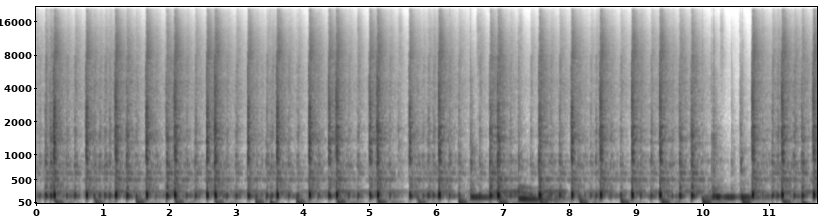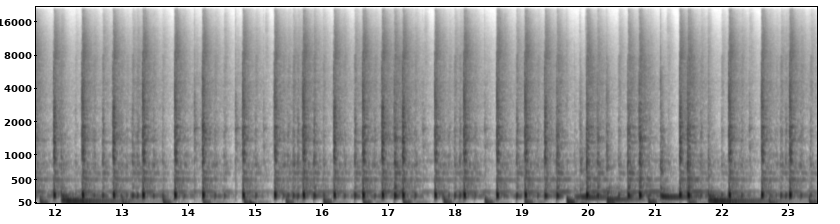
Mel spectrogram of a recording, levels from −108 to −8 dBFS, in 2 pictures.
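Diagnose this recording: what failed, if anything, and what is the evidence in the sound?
Low thumps at 3.51 s and 14.92 s over unchanged music: converter DC steps, the zero line jumping, then decaying via a 5 Hz high-pass.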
